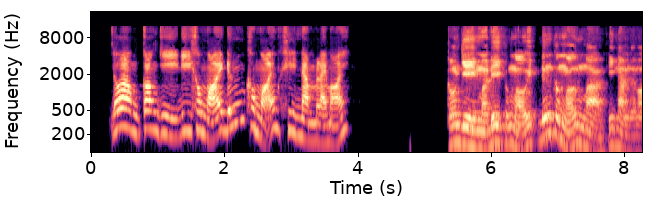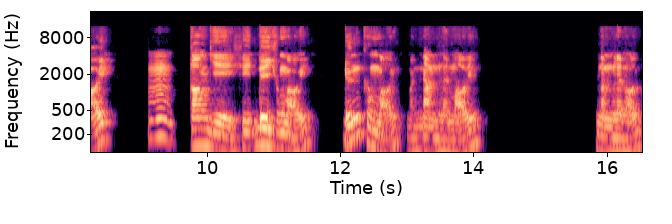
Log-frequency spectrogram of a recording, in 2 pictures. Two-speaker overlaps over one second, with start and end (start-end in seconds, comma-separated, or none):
none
